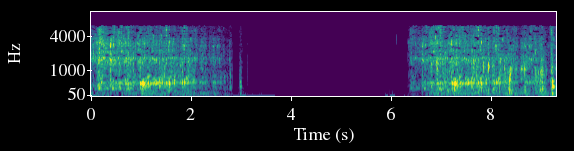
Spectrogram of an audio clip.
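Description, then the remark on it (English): Liquid is poured into a glass in two steady splashing bursts, each about three seconds long, separated by a brief silence. The sound is fairly loud, with no voices. “My glass is empty.”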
